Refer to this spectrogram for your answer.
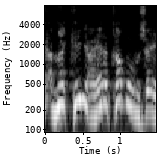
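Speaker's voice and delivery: usual speaking voice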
